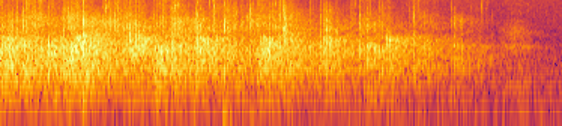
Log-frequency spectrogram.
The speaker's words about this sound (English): Let's give the Lord a good clap offering here this Sunday morning.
